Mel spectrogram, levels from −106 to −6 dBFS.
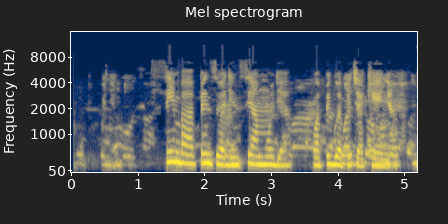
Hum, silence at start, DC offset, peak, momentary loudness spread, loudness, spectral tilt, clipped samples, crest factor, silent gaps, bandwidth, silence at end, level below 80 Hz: none; 0.1 s; under 0.1%; 0 dBFS; 18 LU; -12 LUFS; -7.5 dB/octave; under 0.1%; 12 dB; none; 7 kHz; 0 s; -54 dBFS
